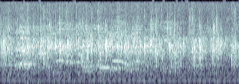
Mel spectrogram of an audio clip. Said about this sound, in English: So the enemy doesn't want you clapping your hands. He don't want you stomping your feet.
